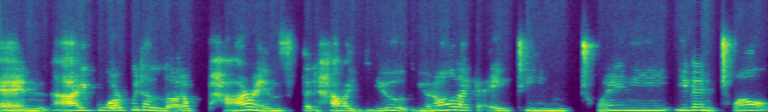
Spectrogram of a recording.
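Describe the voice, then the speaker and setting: A woman's high voice with a dark, mellow tone and a Guatemalan accent, fairly even in intonation, at a very slow pace. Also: hardly any pauses. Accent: Guatemalan Spanish accent, noticeable. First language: Spanish. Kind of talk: video call community conversation. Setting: video call.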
